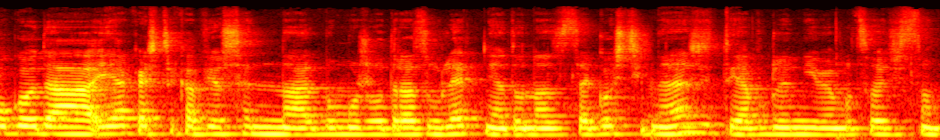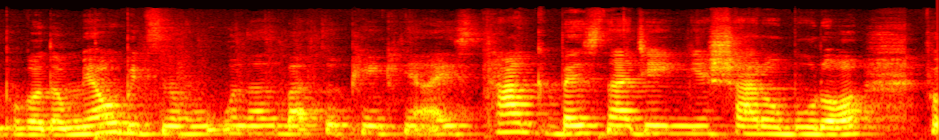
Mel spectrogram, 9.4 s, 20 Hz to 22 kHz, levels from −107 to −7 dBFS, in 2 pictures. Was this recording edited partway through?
yes; 1 cut; at 3.2 s

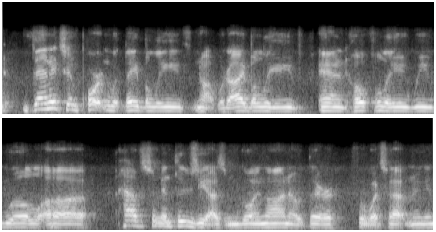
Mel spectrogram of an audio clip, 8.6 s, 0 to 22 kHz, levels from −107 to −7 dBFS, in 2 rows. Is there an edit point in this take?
yes; 1 cut; at 3.1 s

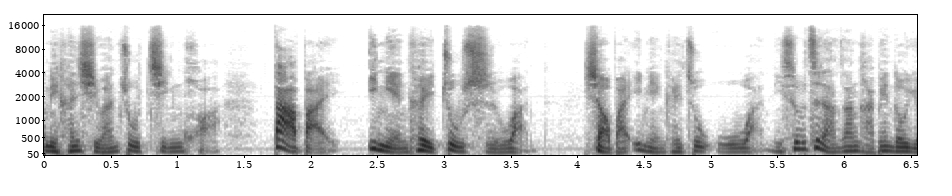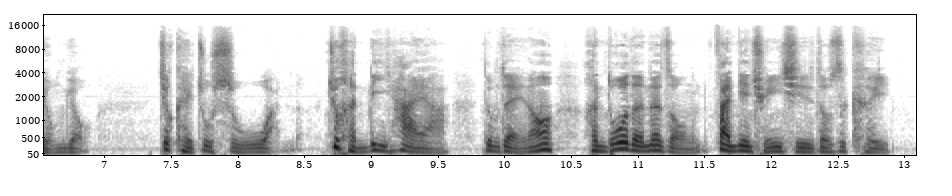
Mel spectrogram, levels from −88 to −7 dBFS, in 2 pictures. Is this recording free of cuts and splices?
no; 1 cut; at 8.6 s

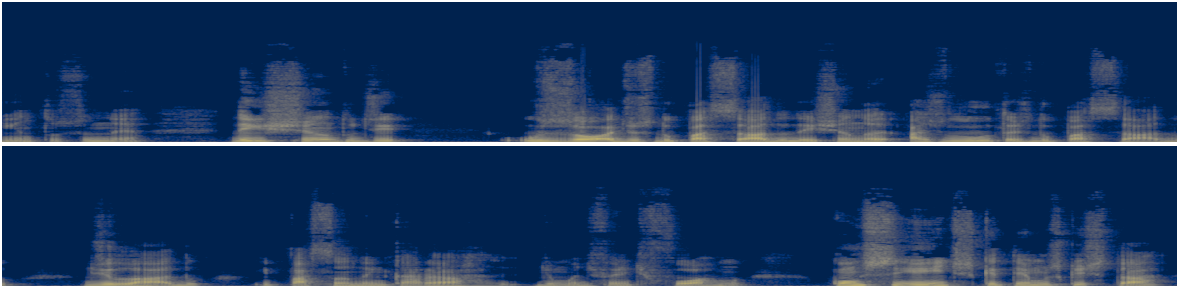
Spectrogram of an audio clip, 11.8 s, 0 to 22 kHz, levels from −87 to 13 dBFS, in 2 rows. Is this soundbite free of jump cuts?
yes; 0 cuts

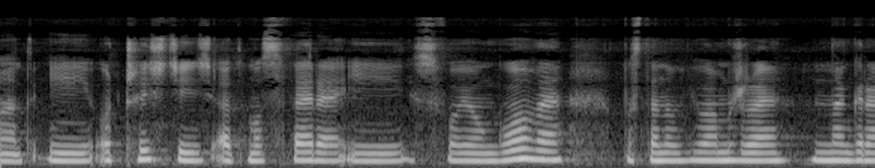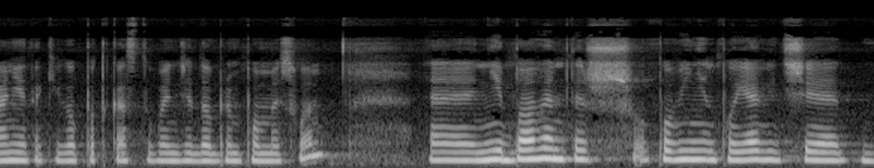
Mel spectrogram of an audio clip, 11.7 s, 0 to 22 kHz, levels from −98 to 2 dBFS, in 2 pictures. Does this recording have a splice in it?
no; 0 cuts

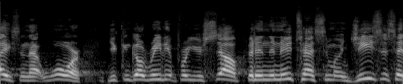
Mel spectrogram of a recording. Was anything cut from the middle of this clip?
yes; 1 cut; at 2.4 s

